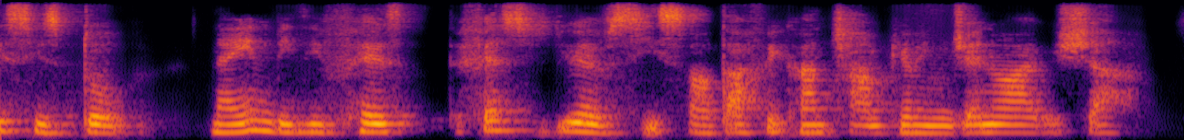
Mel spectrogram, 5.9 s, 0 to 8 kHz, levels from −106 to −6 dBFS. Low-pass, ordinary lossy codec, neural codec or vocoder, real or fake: 7.2 kHz; none; codec, 16 kHz, 0.5 kbps, X-Codec, WavLM features, trained on Multilingual LibriSpeech; fake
